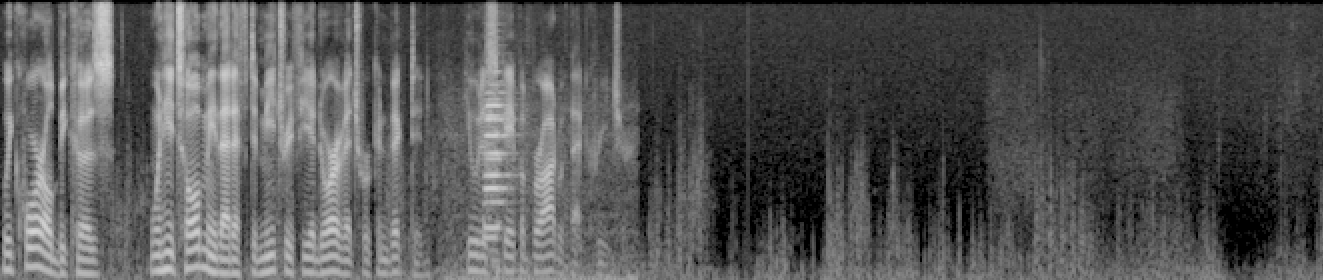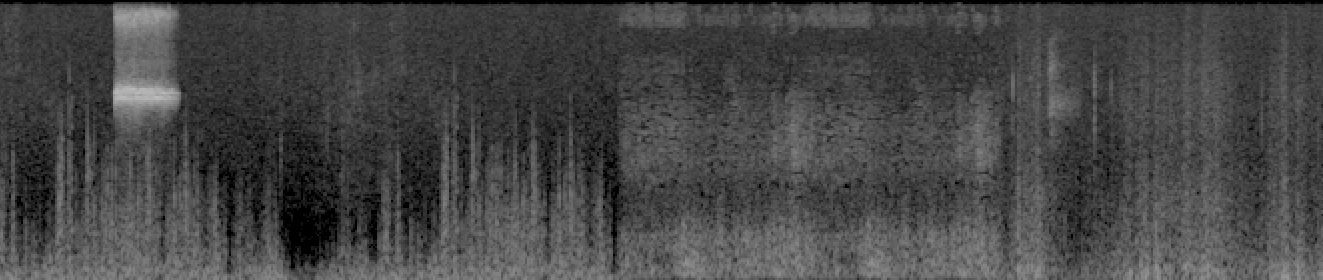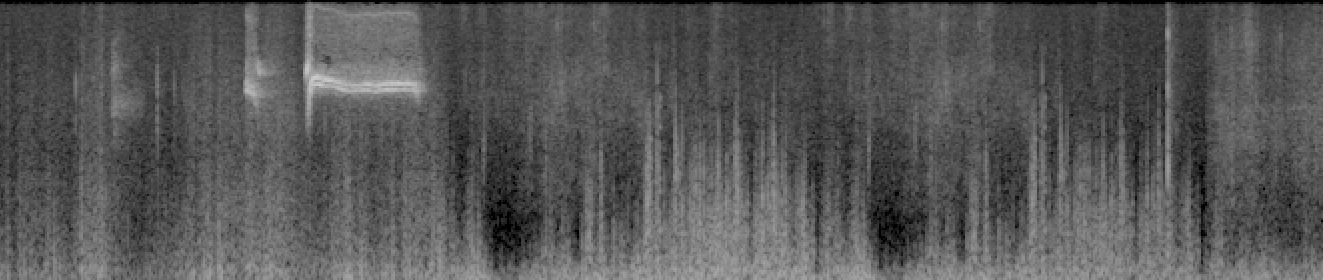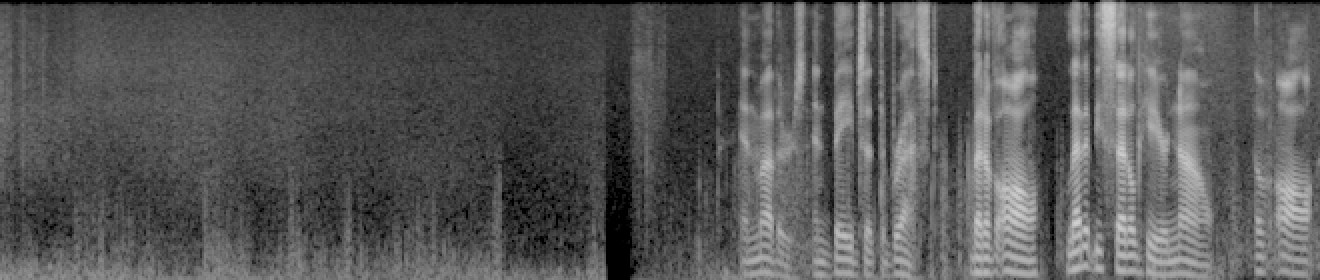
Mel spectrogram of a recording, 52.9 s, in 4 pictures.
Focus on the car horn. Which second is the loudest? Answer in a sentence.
The volume of the car horn peaks at 5 seconds.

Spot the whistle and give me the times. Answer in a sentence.
You can hear the whistle from 14.3 to 15.1 s and from 28.9 to 30.7 s.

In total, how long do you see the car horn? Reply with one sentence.
The car horn can be heard for 2 seconds in total.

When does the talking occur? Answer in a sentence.
The talking can be heard from 0.0 to 6.3 s and from 46.9 to 52.8 s.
